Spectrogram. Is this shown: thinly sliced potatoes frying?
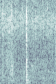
yes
